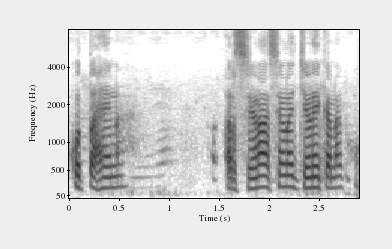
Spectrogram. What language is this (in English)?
Santali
